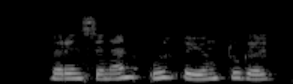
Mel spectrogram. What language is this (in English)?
Bashkir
